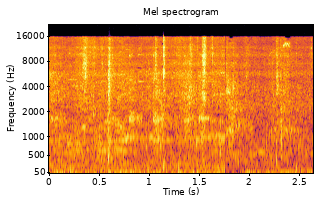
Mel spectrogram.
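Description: Horses clip-clopping at a busy horse stand on the Kedarnath pilgrimage route, hoof strikes scattered and irregular among a steady crowd murmur, with people talking throughout.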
